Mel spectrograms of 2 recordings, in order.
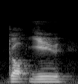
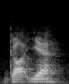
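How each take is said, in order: First: The second word has a full 'you' vowel. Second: The second word is reduced to 'ya'. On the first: "instead of got you" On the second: "got ya. They use all this northern stuff"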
